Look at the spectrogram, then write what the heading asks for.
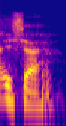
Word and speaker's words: Aisyah: Termasuk juga Aisyah. Yang panjang itu ain-nya, bukan Ismi Fatimah.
